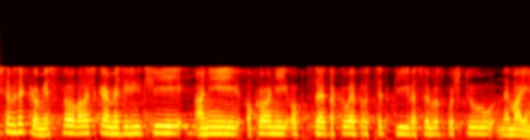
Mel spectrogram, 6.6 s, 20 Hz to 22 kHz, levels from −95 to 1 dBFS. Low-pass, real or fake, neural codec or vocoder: 3.6 kHz; fake; codec, 16 kHz, 4.8 kbps, FACodec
